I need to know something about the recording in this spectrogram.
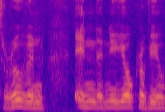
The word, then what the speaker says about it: Ruthven: malice rooven it's written ruthven but it's actually pronounced ruben in the new york review books so we've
